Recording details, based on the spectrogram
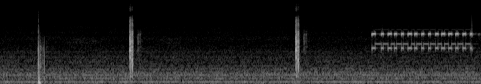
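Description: Telephone ringing in the Nancy Drew: The Haunted Carousel video game: a few sharp clicks, then a rapid electronic trilling ring that starts near the end, bright and steady against a low ambient hum.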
